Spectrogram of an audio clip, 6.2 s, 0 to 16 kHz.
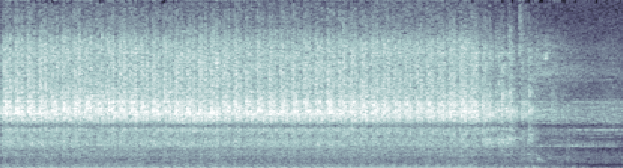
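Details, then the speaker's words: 1993 Ford E250 Econoline V8 running after the fuel pump replacement: a steady but slightly lumpy idle with even firing, then fading out; after three days of diagnosis the no-start was traced to the fuel pump. "well there it is folks we got the band running finally after three days of hard work and diagnosing turned out it was the fuel pump"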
